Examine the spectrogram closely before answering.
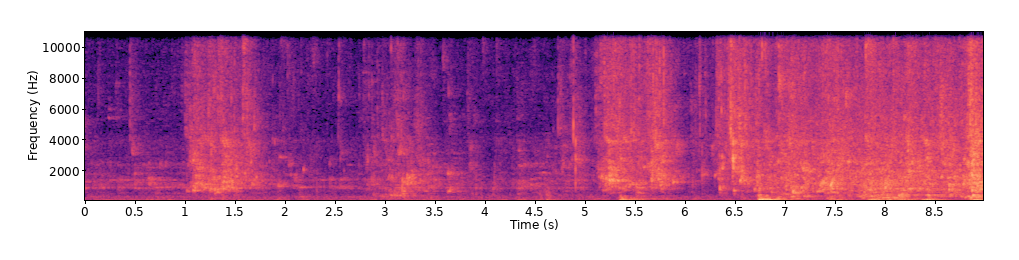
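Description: Water sloshes and splashes in a filled bathtub.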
